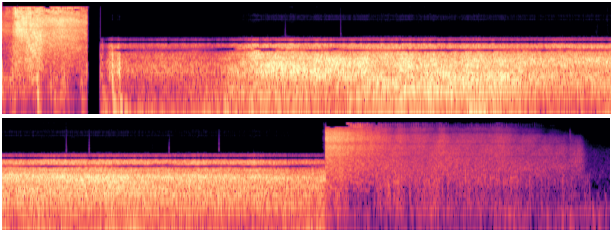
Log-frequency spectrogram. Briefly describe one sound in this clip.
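A model rocket motor ignites with a loud roar that fades as the rocket climbs away.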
